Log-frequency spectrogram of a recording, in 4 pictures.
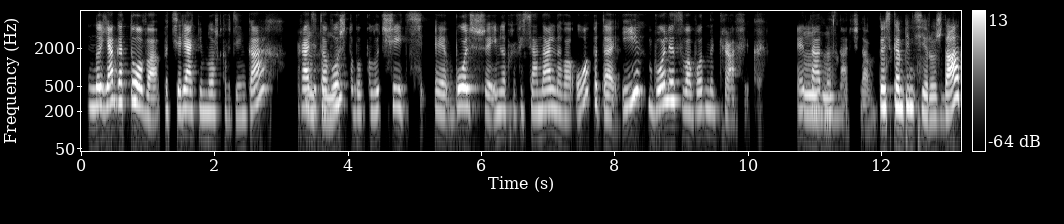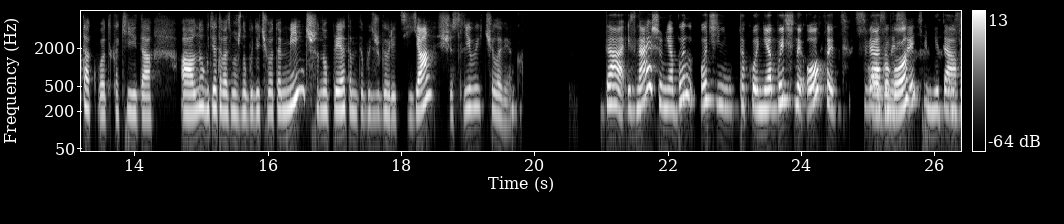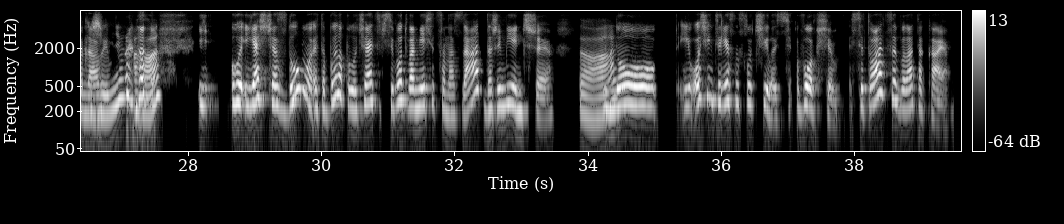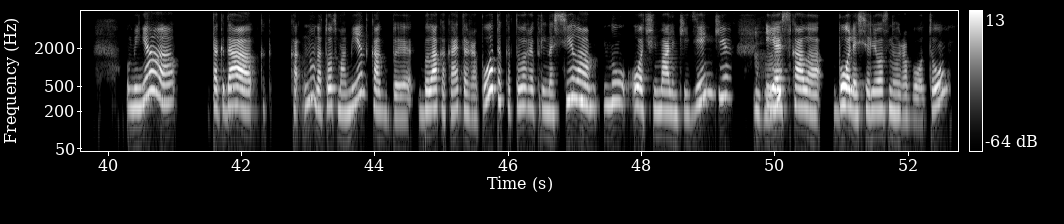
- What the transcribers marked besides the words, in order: tapping; unintelligible speech; background speech; chuckle
- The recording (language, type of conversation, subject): Russian, podcast, Когда стоит менять работу ради счастья?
